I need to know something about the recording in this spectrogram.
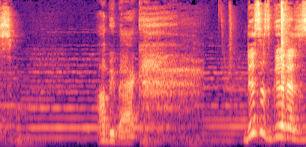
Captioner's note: sighs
